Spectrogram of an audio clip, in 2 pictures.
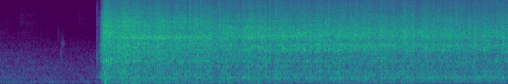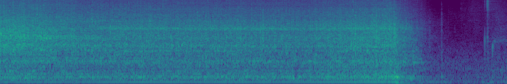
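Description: Food processor running, grinding toasted almonds into a fine powder. It starts suddenly about a second in, eases a little in level partway through, and stops about a second before the end.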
